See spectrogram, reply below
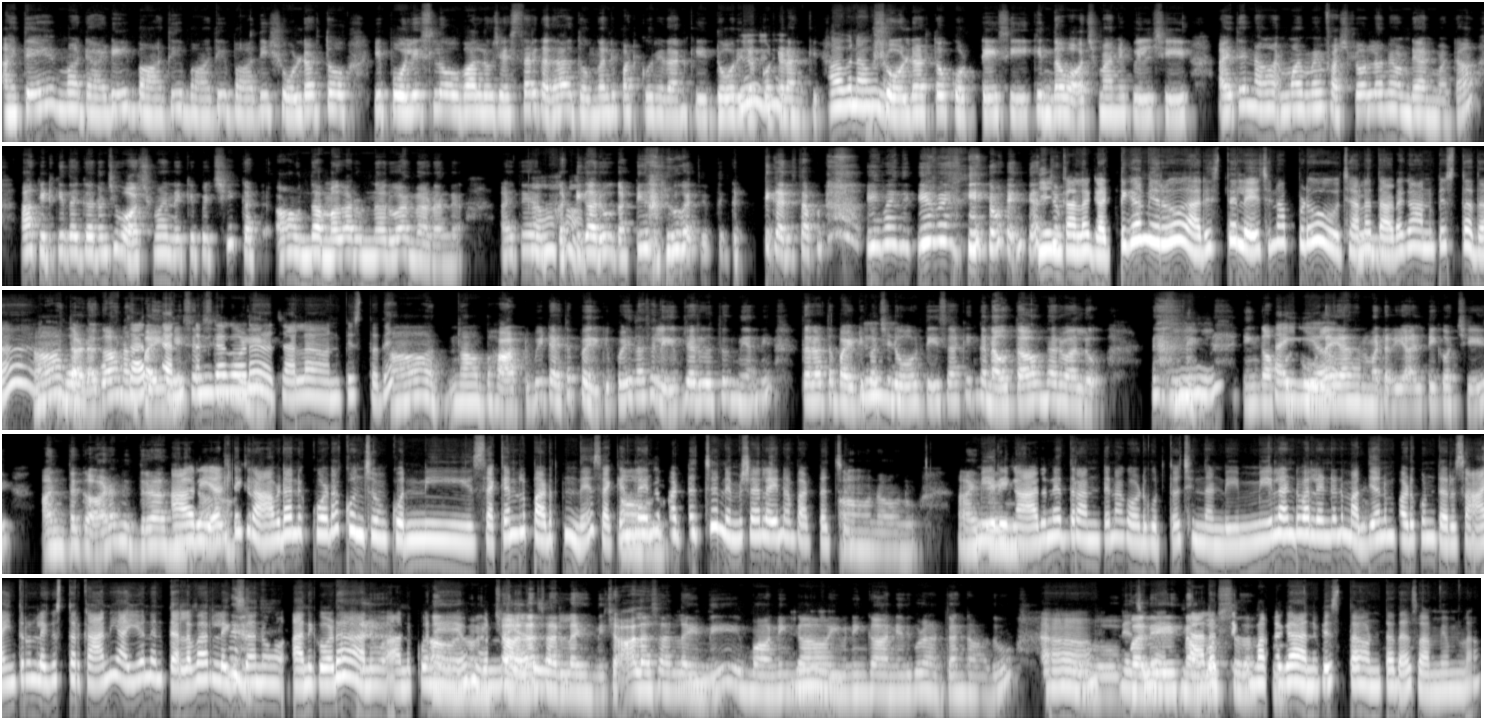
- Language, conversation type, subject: Telugu, podcast, సమయానికి లేవడానికి మీరు పాటించే చిట్కాలు ఏమిటి?
- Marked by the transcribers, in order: in English: "డాడీ"; in English: "షోల్డర్‌తో"; in English: "డోర్"; in English: "షోల్డర్‌తో"; in English: "వాచ్‌మెన్‌న్ని"; in English: "ఫస్ట్ ఫ్లోర్"; in English: "వాచ్మన్‌ని"; in English: "కట్"; laughing while speaking: "గట్టిగా అరు, గట్టిగా అరు అనిచెప్తే"; surprised: "ఆ!"; laughing while speaking: "ఏమైంది, ఏమైంది, ఏమైంది అని చెప్పేసి"; in English: "టెన్షన్‌గా"; tapping; in English: "నా‌బ్ హార్ట్ బీట్"; in English: "డోర్"; chuckle; in English: "రియాలిటీ‌కి"; other noise; chuckle; in English: "సో"; giggle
